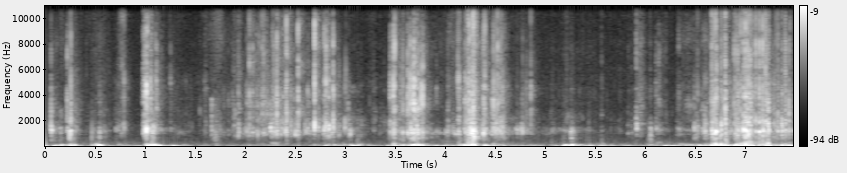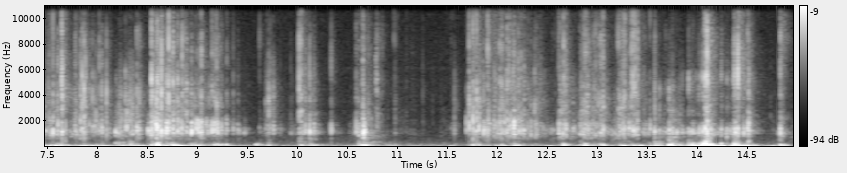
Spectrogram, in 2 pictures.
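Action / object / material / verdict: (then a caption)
scrape / plastic rhinestone sticker sheet / plastic / none. Long nails scratch over the rows of gems on a flexible sheet of small pink plastic rhinestones on a backing. The result is a quiet, dense, crackly scratching with a bright, brittle edge, running in uneven bursts over soft low rumbles.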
